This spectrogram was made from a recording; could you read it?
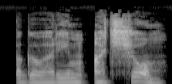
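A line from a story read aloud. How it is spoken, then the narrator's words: Said through gritted teeth. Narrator (Russian): процедил Пайер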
